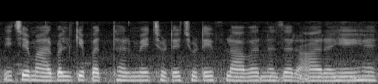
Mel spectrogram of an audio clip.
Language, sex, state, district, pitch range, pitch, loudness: Hindi, male, Chhattisgarh, Raipur, 180-195 Hz, 185 Hz, -16 LUFS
